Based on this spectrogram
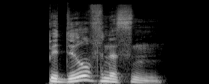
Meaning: dative plural of Bedürfnis
- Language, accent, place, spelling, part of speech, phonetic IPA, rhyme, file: German, Germany, Berlin, Bedürfnissen, noun, [bəˈdʏʁfnɪsn̩], -ʏʁfnɪsn̩, De-Bedürfnissen.ogg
